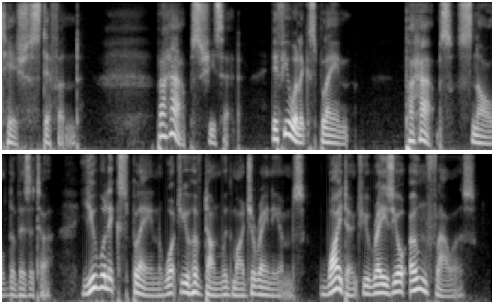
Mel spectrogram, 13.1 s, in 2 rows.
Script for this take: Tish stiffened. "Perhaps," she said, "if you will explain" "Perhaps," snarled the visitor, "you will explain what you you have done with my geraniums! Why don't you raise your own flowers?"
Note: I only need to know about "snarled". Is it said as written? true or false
true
